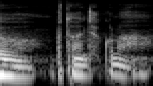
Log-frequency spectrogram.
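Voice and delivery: hushed teasing aside; soft aside. Retold or imitated. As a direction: mutter it under your breath. Pastor mock-murmurs watching congregation.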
